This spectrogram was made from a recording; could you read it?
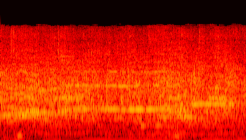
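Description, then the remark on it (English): A large crowd at a speech event applauds and cheers as Tom DeLay takes the stage, in a dense, steady roar of clapping and voices that holds at a constant loud level from start to finish. “But when Tom DeLay took the stage, the talking stopped and the cheering came in waves.”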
